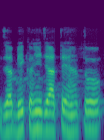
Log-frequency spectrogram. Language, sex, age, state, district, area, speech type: Hindi, male, 60+, Bihar, Madhepura, rural, spontaneous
